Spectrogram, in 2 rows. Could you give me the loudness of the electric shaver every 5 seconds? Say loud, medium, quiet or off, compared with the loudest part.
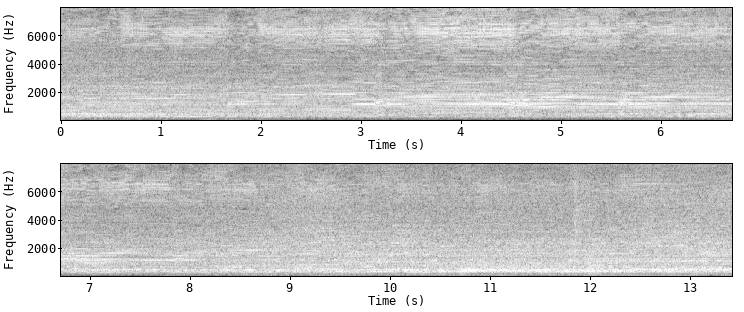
loud, loud, medium.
